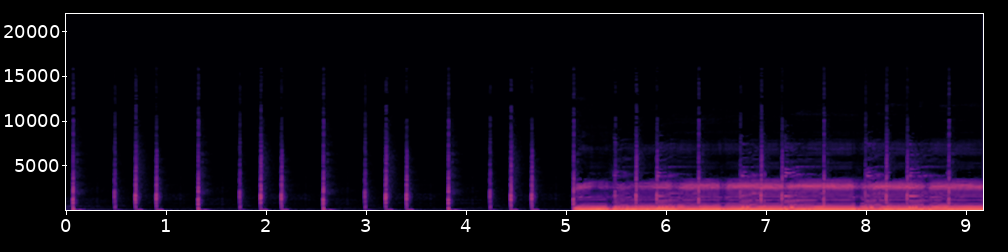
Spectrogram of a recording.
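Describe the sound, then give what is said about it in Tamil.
A quick rhythmic pattern of sharp hand taps on a person's head, keeping time, distinct, repeats for several seconds before loud sustained instrumental music swells in, its chords pulsing along with the beat. “டே ரொம்ப தட்டாதடா, தாளம் தட்டுறதுக்கு என் தலையாக கிடச்சது.”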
